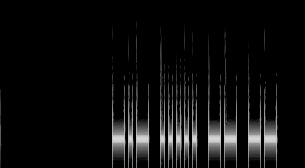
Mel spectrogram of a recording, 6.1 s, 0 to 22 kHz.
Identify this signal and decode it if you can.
Morse code, heard as a keyed tone, about 15 wpm, 700 Hz. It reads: K5MM
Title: Call Signs Repeated 2x - 15wpm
